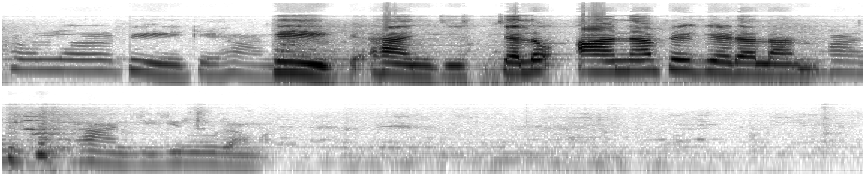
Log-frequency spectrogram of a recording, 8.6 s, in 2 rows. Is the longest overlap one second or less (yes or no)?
yes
